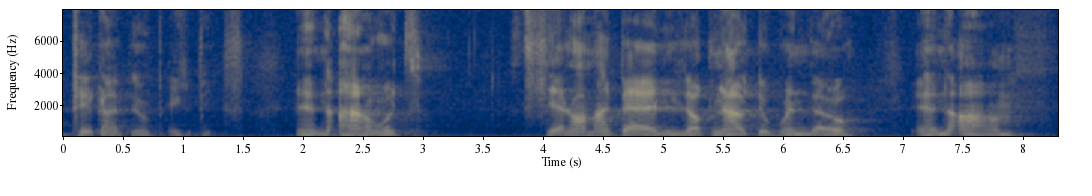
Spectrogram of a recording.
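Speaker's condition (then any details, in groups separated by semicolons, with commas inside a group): Cerebral palsy; affects speech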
